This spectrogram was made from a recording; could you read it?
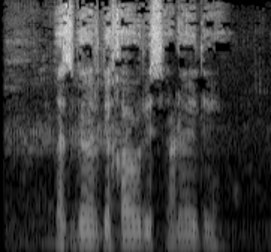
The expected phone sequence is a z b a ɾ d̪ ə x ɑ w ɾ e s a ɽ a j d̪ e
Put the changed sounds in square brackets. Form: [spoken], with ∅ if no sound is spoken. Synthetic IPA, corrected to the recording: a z [ɡ] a ɾ d̪ ə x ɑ w ɾ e s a ɽ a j d̪ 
